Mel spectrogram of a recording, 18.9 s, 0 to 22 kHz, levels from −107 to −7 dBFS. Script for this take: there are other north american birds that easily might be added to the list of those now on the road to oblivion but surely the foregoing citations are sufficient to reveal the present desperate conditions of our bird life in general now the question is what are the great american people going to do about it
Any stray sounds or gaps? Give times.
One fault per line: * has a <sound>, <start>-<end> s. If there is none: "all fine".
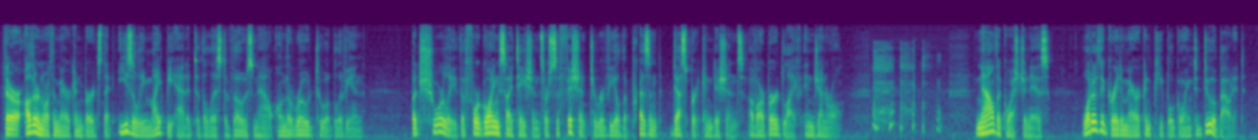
* has a dropout, 9.6-9.6 s
* has a cough, 13.1-14.2 s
